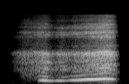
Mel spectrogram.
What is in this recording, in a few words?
Casting, jp; Lorraine; kingsraid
